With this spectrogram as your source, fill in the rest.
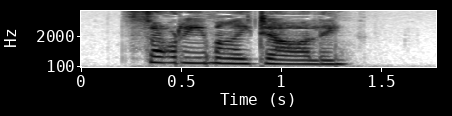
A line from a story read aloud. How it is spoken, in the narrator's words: she muttered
